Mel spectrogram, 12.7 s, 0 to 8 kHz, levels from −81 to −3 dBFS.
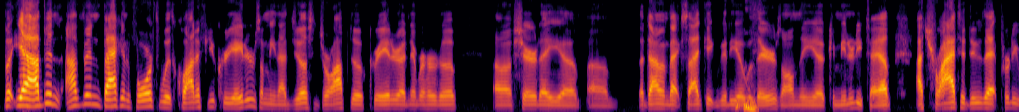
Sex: male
